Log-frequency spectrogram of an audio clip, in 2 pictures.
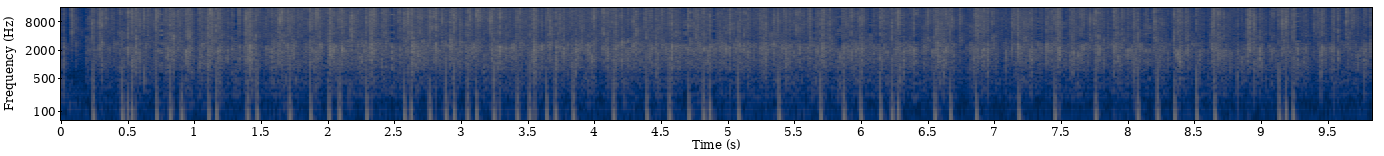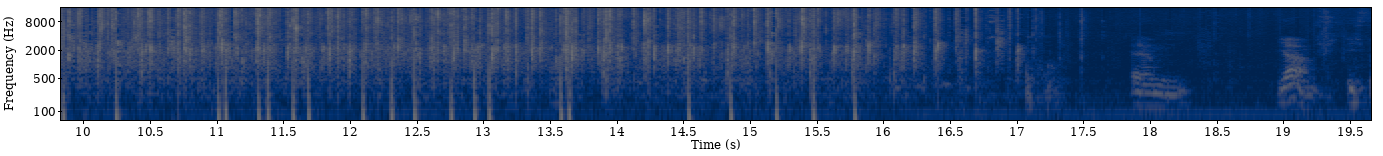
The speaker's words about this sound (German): Ähm, ich würde jetzt so ganz smooth gerne überleiten zu dem QA, aber wir müssen einfach einen riesigen Applaus hier erstmal loslassen.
